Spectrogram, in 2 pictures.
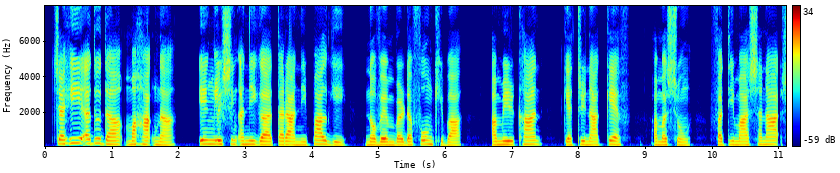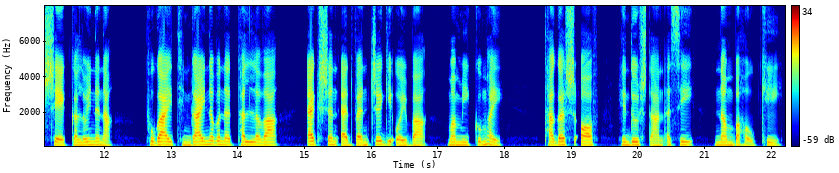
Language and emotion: Manipuri, neutral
